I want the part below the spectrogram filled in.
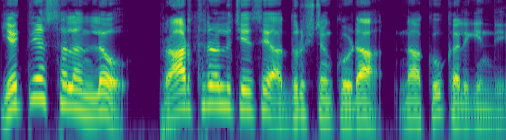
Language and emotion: Telugu, neutral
